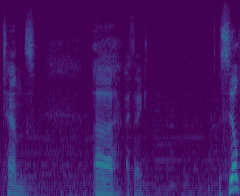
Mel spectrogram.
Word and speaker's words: Thames: overlooking the Thames River I may have mispronounced the Thames that's that's the better way to say it Thames uh I think the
